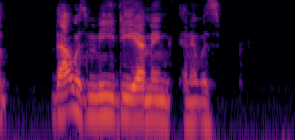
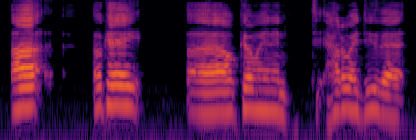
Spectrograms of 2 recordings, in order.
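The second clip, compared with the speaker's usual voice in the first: imitated hesitant newbie; 4 semitones higher, 5 dB louder than usual. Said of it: "my poor buddy was like".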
